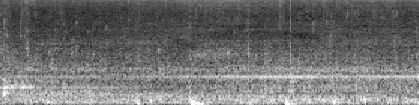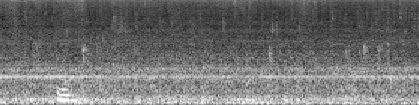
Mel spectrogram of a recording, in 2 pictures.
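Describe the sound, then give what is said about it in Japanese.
Automatic toilet flushing water: a loud, steady rushing hiss of running water fills the whole clip, with a couple of faint thuds along the way. “ちょっと音うるさいんでトイレのやつ切ります。”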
